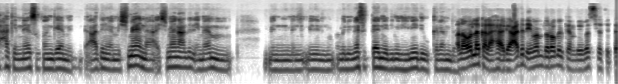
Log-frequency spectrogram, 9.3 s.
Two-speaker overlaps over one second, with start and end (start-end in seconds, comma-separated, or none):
none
